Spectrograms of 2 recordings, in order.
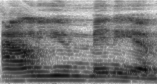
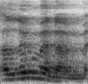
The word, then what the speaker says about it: aluminium: there it is folks aluminium how crazy is that pronunciation to americans but of course aluminum is perfectly acceptable too it is used in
